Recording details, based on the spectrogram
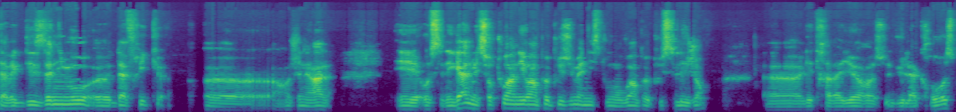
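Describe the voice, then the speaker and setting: Low-voiced hesitant French man. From Brittany, France. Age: middle-aged. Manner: hesitant, many fillers and restarts. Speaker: wildlife photographer, guest. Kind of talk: casual interview talk.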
